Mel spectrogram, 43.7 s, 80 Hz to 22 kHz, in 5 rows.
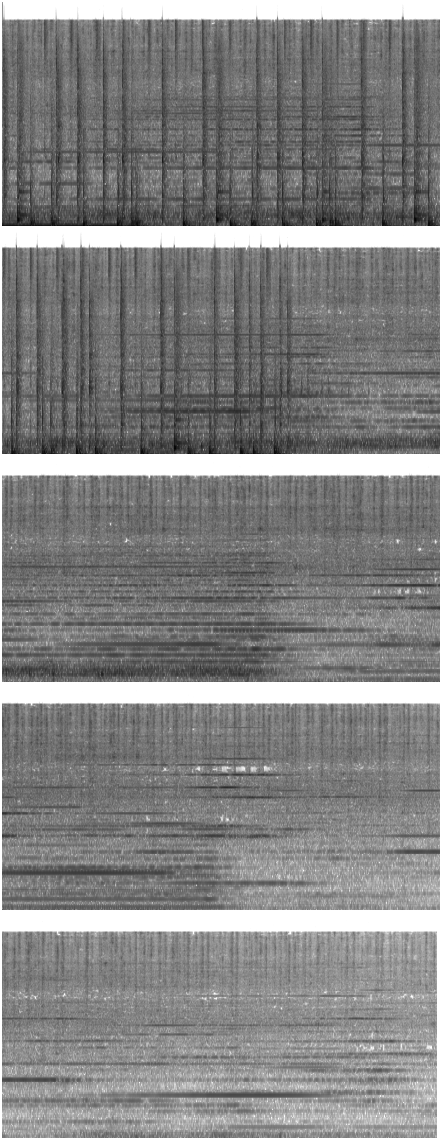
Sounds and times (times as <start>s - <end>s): Music: 0.0s - 43.7s.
